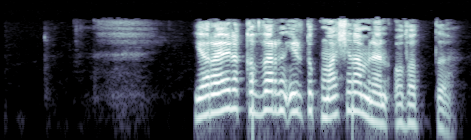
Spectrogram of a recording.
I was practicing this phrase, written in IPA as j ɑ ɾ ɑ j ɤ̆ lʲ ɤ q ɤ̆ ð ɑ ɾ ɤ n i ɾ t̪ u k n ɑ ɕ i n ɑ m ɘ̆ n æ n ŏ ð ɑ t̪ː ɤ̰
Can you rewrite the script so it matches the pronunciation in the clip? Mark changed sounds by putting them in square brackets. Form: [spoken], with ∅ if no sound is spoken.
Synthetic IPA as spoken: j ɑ ɾ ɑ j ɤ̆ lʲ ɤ q ɤ̆ [ðː] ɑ ɾ ɤ n i ɾ t̪ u k [m] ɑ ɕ i n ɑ m ɘ̆ n æ n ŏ ð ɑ t̪ː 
